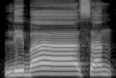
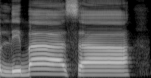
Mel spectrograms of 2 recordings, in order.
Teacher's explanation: دو زبر کی تنوین کو الف سے بدل دیں گے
